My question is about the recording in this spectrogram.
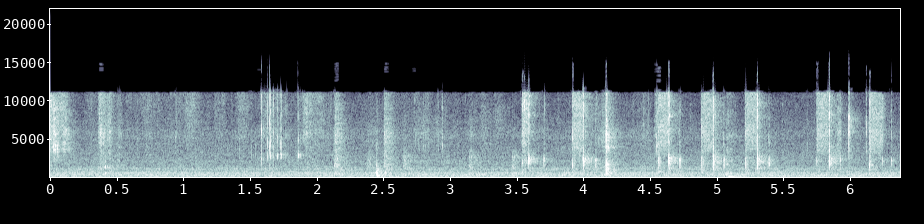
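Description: Small finger-pump bottle of acrylic spray paint squirting in short spritzes: a couple early on, then two or three a second from about halfway through.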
